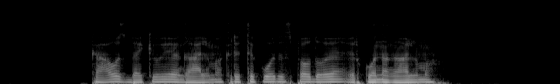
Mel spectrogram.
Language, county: Lithuanian, Marijampolė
